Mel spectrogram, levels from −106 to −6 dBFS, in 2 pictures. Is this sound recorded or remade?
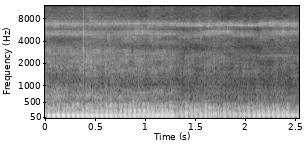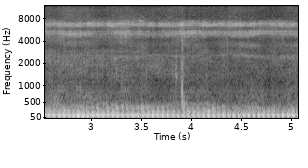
remade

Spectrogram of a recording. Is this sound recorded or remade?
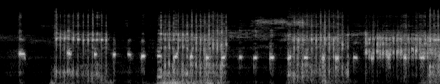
remade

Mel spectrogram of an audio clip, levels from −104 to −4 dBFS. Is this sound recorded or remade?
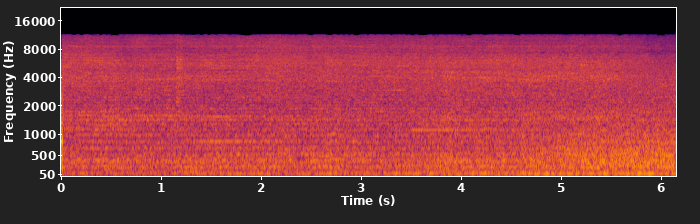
recorded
